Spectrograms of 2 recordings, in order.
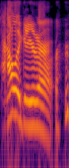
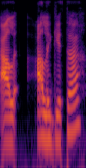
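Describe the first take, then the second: First: It is said in an American accent. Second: It is said in a West Indian accent. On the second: "How do you say it with the West Indian accent?"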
